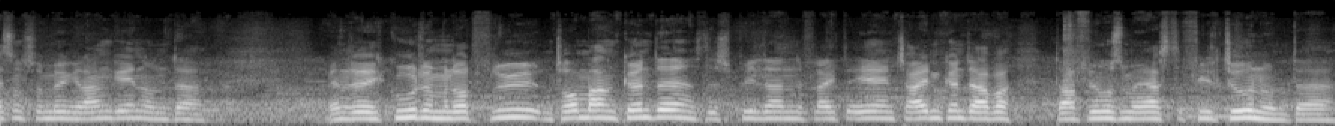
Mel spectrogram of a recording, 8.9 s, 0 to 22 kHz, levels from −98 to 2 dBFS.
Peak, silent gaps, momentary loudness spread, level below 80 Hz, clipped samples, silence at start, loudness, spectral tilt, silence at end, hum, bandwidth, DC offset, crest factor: -2 dBFS; none; 10 LU; -54 dBFS; under 0.1%; 0 s; -18 LUFS; -7.5 dB/octave; 0 s; none; 10.5 kHz; under 0.1%; 16 dB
